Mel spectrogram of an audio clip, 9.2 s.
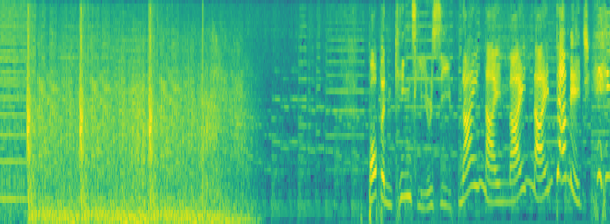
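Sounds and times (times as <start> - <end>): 
Flame Ball level 4 fire spell explosion: 0.4 - 4.0
speech: 5.6 - 9.1.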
